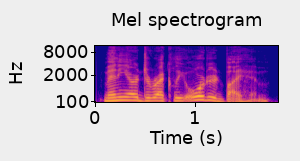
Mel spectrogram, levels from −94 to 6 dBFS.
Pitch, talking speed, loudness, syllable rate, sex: 170 Hz, 195 wpm, -18 LUFS, 7.3 syllables/s, male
